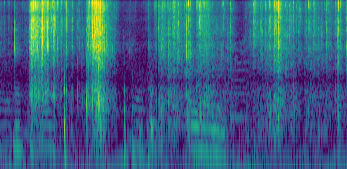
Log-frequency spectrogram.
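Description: Plastic snack packet crinkling as it is handled and torn open, with two louder rustles in the first second and a half and lighter crinkling after.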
